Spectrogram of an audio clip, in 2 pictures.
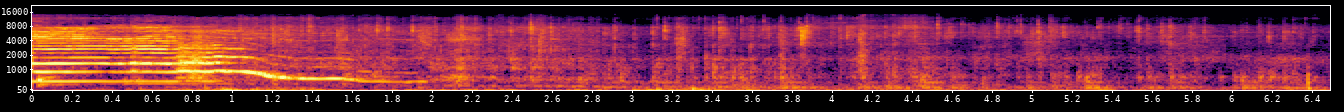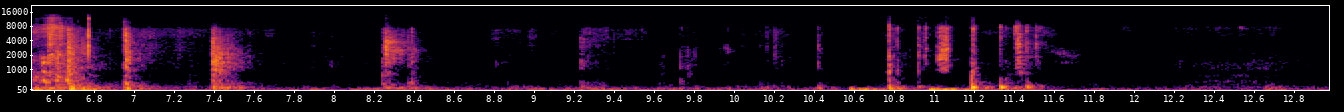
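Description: A young child's drawn-out whining cry, held and then sliding down in pitch, followed by hot water being poured from a kettle into a teapot and a few light clinks and knocks near the end.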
